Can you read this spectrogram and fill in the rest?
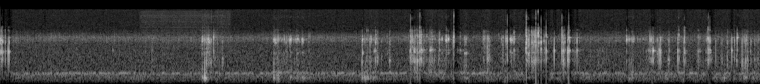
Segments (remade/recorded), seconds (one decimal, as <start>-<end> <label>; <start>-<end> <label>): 0.0-1.4 recorded; 1.4-2.3 remade; 2.3-7.6 recorded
